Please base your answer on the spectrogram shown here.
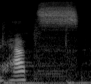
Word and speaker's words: Herz: Y luego la Z se pronuncia como TS en español, Herz.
